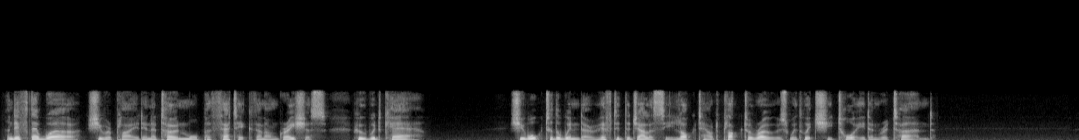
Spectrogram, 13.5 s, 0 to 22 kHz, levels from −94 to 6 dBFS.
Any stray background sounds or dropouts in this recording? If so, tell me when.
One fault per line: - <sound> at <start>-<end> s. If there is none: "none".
none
